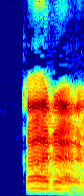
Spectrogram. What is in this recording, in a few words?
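"karal", Malay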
